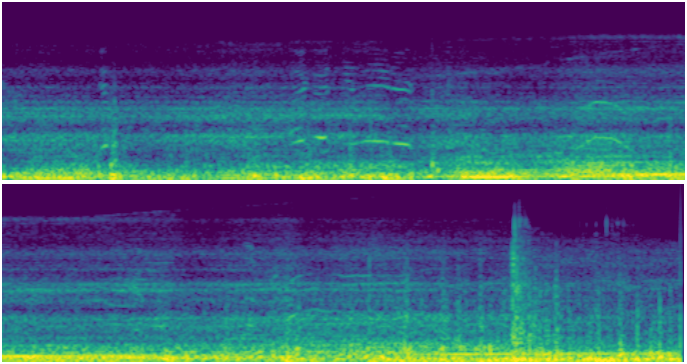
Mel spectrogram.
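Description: Parasail boat underway: its engine runs with a low, steady hum under wind and rushing water. A faint rising whine comes in over the second half, and there is a single sharp click near the end.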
